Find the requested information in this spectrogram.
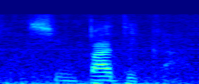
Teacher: Donde el acento está en la tercera sílaba empezando por el final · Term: esdrújulas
